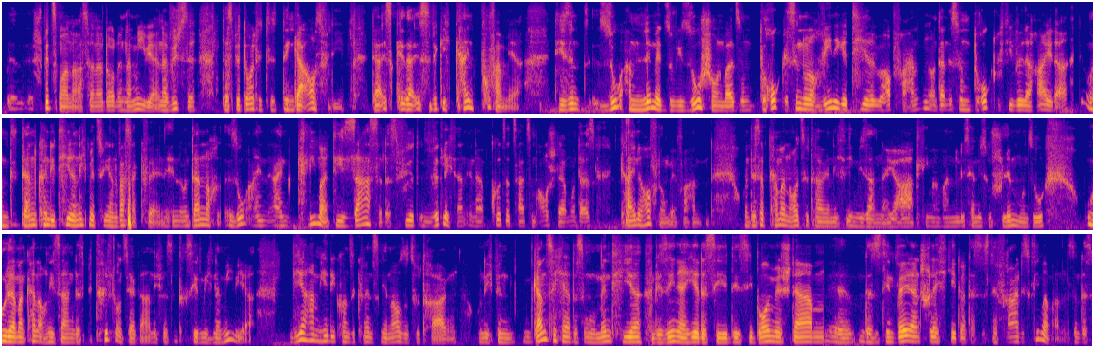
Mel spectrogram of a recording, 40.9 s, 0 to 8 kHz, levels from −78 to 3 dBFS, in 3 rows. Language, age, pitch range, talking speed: German, 30-49, 115-130 Hz, 230 wpm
